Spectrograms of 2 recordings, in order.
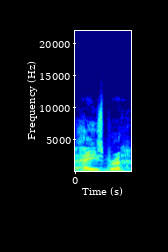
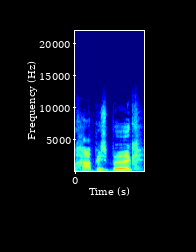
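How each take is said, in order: First: The name is said short, like Haysborough. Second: The name is said as spelled, Happis-burgh. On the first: It is how local people say the name. "locals call it Haysborough" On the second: It is how outsiders read the name. "to the rest of the world looks like it's called Happisburgh"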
